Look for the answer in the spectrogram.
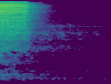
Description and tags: This comes from a drum synth function on an old mysterious electric organ. It also features the analog reverb enabled.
